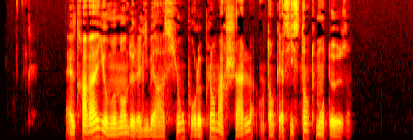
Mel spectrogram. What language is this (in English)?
French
